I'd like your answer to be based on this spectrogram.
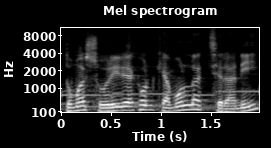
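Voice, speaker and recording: A man acts an anxious king in a cartoon fairy tale. He speaks earnestly at a medium pitch, pleading like a devoted husband and father, while music plays behind him. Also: a little fast, lightly acted. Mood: worried, tender.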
